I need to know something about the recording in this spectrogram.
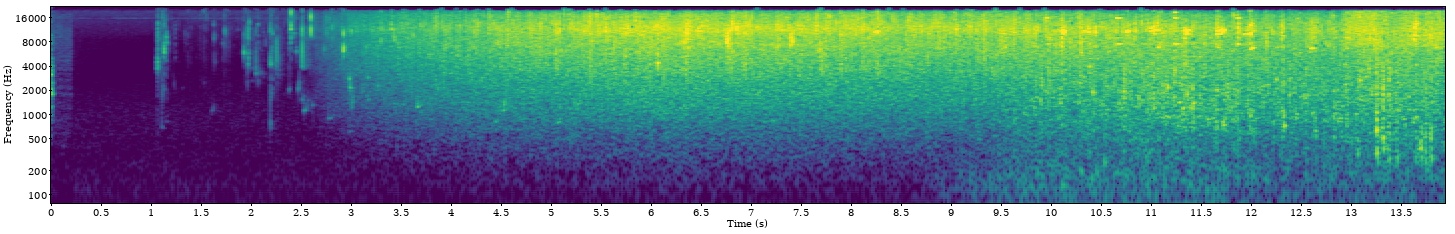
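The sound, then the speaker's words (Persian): Heavy rain pours down in a storm, starting with scattered drips and swelling into a dense, roaring downpour that grows louder and fuller toward the end, with no voices. “اگه توفان از این سنگین تر بشه، منورمون فایده زیادی برمون نداره.”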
